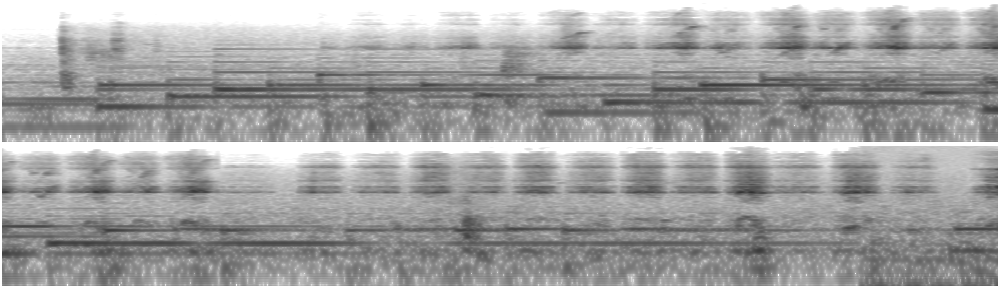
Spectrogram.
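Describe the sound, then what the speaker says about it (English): A fine piercing saw cuts screw recesses in a watch balance wheel held in a vice, giving a quick, rhythmic rasping of steady strokes over a soft melodic music bed. "The recesses for the screws are cut out with a piercing saw"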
